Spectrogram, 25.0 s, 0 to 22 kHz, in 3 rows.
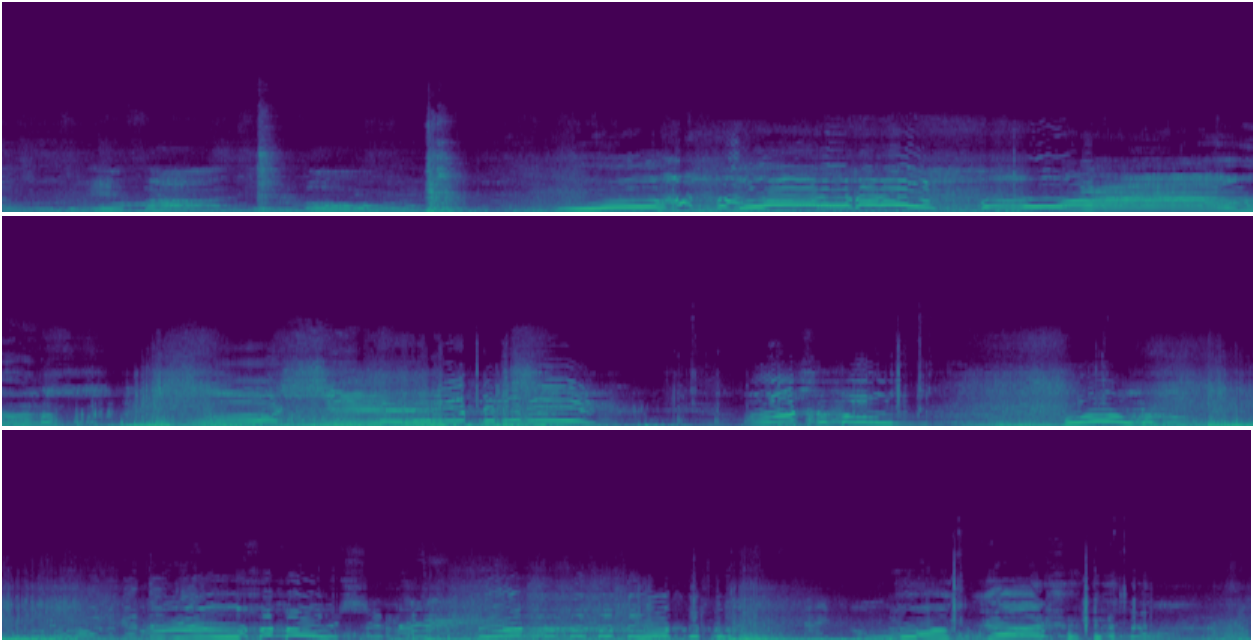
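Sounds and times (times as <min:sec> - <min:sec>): man and woman screaming: 0:03.8 - 0:08.6
wind rushing over microphone: 0:08.8 - 0:12.8, 0:14.6 - 0:18.0, 0:19.2 - 0:23.3.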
